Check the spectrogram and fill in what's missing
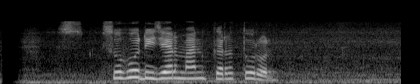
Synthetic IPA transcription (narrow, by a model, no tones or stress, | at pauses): suɦudid͡ʒɛrmankɨrt̪uɾʊn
